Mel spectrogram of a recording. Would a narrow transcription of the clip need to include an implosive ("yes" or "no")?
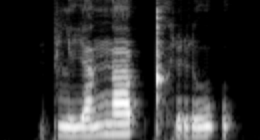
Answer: no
